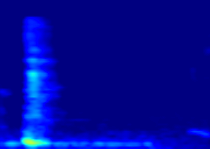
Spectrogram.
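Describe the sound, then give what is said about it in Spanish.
A single sharp sneeze bursts out, a quick loud explosive burst followed by a low breathy trail and a faint rustle. “Salud.”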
